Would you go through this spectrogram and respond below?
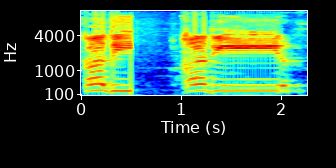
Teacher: कदीर, ये देखिए हमने रा को साकिन कर दिया और इसकी जो तनवीन थी उसको हमने खत्म कर दिया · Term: रा साकिन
